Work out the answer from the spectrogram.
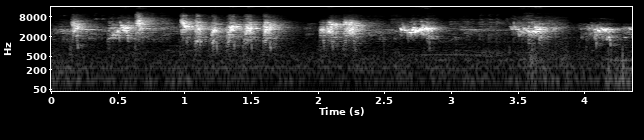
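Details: Indoor pet budgerigar, a hen excited by budgies on a laptop and playing with the machine: loud, harsh squawky chirps in rapid clumps separated by brief pauses.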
